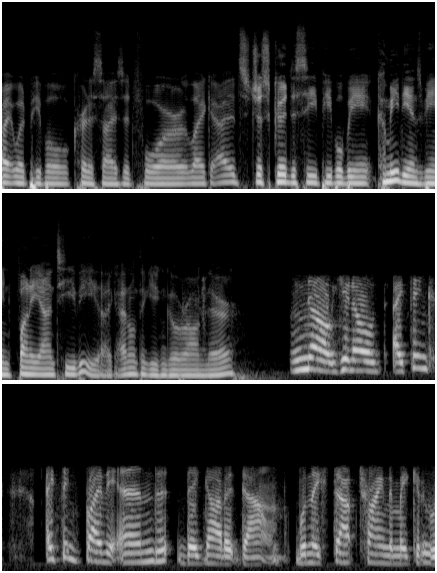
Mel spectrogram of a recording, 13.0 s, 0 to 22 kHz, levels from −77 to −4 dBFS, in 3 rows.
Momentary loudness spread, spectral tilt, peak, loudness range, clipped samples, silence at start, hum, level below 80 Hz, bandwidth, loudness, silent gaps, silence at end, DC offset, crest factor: 8 LU; -7 dB/octave; -8 dBFS; 2 LU; under 0.1%; 0 s; none; -40 dBFS; 11.5 kHz; -26 LUFS; none; 0 s; under 0.1%; 18 dB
